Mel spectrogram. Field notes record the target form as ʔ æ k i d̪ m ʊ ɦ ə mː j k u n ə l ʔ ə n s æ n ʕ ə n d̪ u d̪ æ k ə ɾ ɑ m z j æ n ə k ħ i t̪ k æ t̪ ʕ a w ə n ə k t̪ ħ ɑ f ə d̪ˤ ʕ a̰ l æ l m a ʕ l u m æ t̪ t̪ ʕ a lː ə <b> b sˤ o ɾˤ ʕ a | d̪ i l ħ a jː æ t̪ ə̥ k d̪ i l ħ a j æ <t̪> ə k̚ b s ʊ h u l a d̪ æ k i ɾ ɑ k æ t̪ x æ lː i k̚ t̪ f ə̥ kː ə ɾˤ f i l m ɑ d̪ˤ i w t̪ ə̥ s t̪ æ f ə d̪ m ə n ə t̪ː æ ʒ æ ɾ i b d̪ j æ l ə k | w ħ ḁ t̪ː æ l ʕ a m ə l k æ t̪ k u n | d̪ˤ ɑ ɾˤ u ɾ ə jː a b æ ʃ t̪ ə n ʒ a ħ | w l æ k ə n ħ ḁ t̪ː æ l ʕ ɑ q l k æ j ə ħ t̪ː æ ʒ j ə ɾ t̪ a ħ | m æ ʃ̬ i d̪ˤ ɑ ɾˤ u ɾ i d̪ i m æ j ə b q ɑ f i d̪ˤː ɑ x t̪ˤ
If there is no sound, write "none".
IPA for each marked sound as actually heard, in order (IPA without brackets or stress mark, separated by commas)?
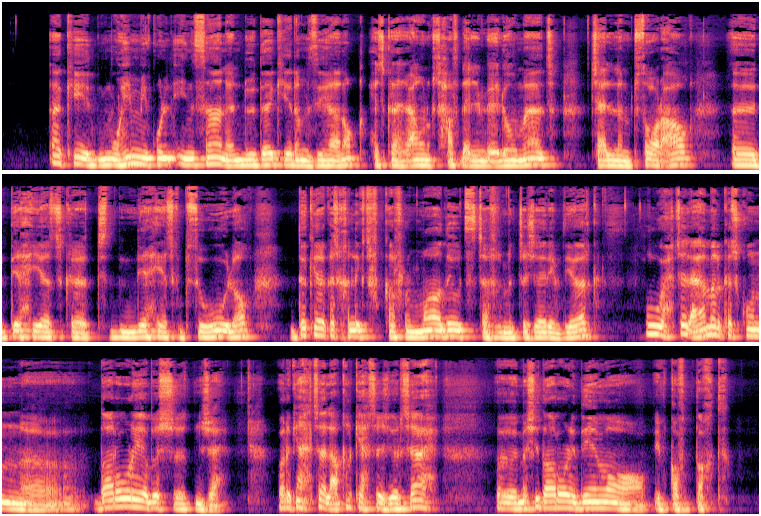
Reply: m, t̪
